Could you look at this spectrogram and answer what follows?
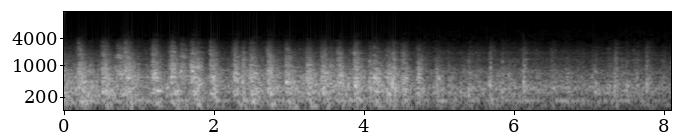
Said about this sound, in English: As the train sped out of Paddington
